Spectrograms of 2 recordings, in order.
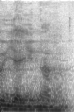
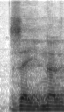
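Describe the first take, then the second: First: The name begins with a y sound. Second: The name begins with a z sound.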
